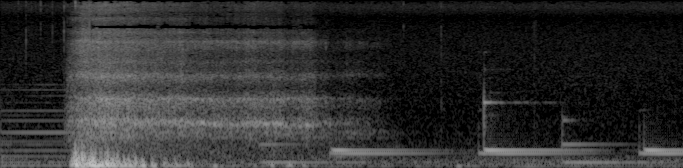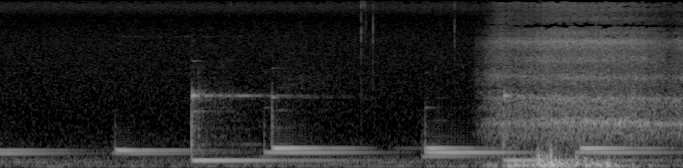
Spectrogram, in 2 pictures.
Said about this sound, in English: I'm going to breathe in through my nose. Exhale through my mouth.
